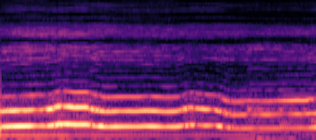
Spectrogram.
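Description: A woman's voice holding one long wordless note, wavering slightly, then stepping down in pitch near the end.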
